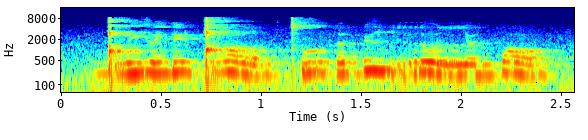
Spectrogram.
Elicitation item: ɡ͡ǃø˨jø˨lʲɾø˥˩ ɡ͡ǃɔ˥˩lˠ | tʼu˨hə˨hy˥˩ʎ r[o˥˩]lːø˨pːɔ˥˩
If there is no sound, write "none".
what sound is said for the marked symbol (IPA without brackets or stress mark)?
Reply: o˥˩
